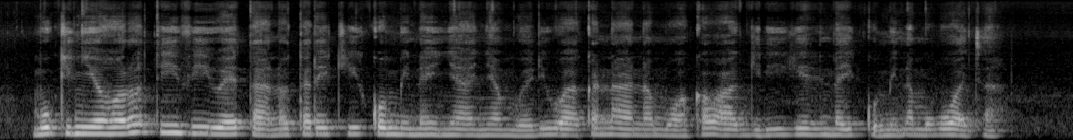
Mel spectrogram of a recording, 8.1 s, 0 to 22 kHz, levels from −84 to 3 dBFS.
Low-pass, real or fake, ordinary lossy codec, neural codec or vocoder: none; fake; none; vocoder, 44.1 kHz, 128 mel bands, Pupu-Vocoder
